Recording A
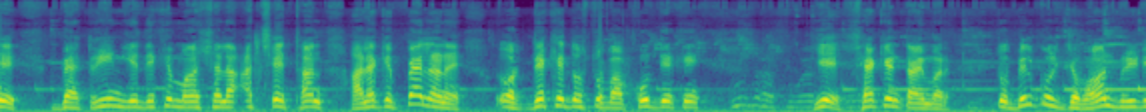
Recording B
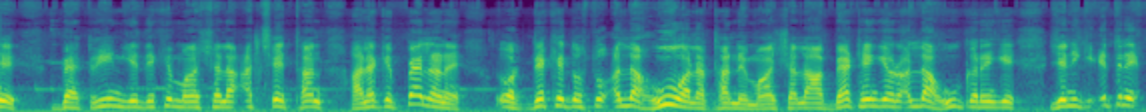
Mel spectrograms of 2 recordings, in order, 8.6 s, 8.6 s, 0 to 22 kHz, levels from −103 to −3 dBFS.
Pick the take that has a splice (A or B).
A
